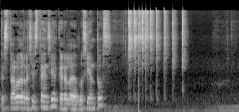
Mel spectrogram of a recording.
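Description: A multimeter's rotary dial clicks as it is turned.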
